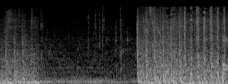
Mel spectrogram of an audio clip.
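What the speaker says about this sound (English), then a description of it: "the rattle of gunfire" Rapid bursts of automatic gunfire from a Call of Duty match at a Call of Duty League Major III tournament, a dense loud rattle that drops to a lull briefly and then resumes at full strength.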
